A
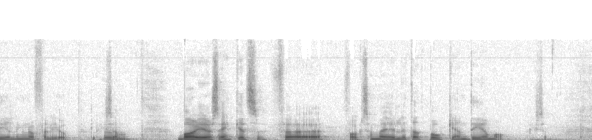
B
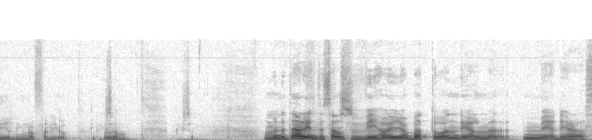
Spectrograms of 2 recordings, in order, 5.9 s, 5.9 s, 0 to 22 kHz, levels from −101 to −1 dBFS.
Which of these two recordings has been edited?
B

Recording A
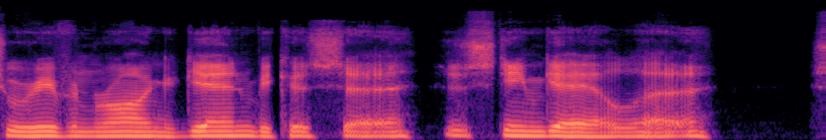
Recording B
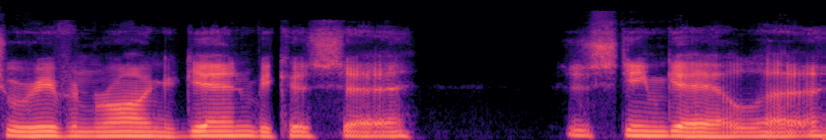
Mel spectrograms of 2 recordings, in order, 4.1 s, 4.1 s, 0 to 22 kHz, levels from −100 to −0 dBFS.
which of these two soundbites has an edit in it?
A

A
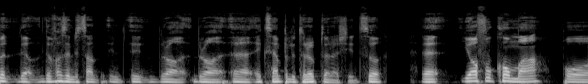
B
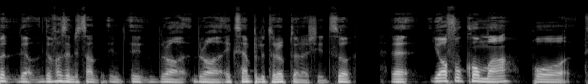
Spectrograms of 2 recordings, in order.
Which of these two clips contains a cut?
B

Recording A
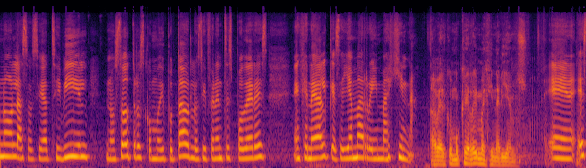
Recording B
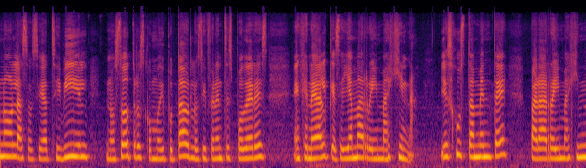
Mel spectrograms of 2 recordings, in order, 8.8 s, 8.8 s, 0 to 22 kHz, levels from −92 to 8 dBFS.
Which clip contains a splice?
A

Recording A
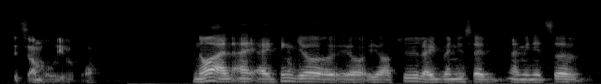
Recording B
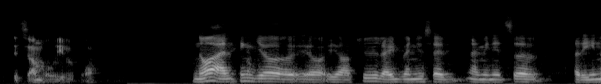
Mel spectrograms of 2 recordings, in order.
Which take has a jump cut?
B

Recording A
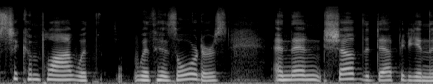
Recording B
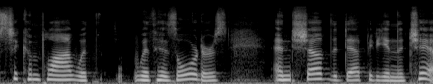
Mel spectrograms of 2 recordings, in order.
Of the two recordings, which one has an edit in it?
B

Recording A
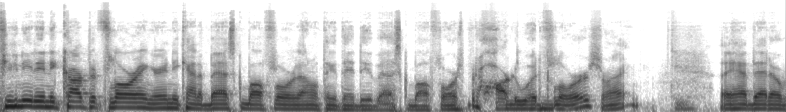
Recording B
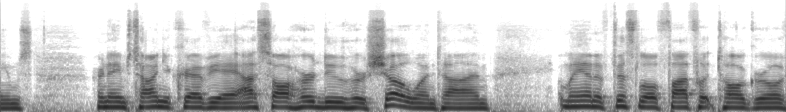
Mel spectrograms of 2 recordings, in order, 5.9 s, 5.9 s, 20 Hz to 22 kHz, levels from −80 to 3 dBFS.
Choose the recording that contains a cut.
B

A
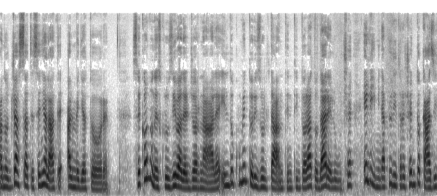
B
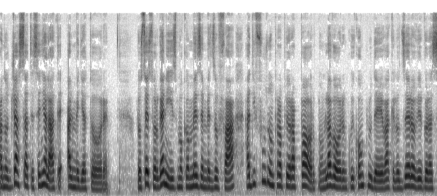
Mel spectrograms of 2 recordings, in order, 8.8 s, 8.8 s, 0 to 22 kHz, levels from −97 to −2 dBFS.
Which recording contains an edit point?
A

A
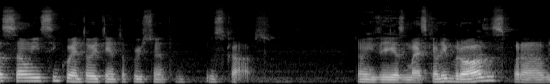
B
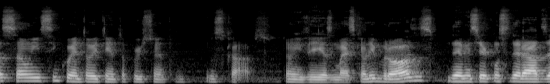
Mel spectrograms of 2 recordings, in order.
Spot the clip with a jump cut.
B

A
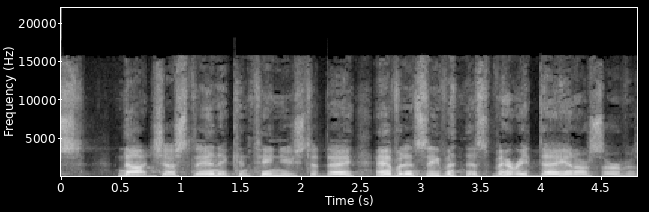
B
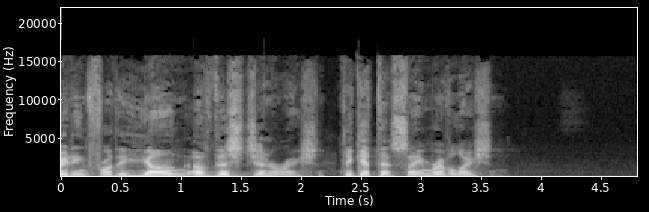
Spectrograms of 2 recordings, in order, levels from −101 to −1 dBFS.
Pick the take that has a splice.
B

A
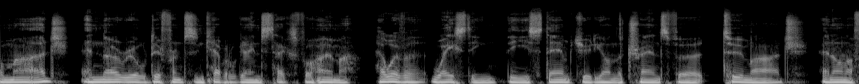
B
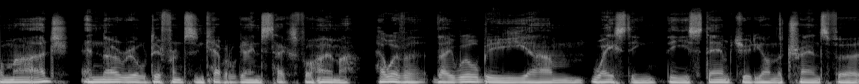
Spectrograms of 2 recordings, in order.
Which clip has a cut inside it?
A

